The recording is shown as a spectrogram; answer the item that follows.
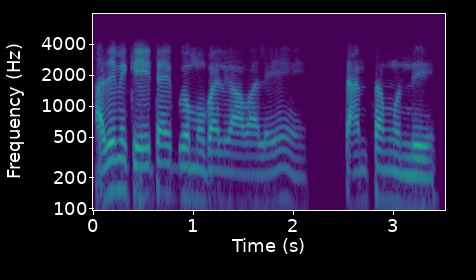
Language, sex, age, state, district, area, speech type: Telugu, male, 18-30, Telangana, Sangareddy, urban, conversation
